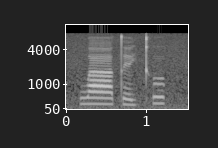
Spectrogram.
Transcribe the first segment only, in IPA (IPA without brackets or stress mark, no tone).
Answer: w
